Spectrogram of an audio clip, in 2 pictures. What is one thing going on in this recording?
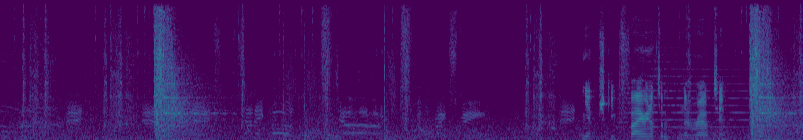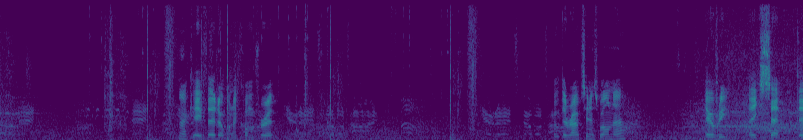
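A battle rages with a steady din of clashing weapons.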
